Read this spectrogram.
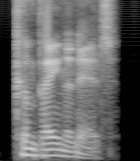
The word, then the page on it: Companionate: British English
